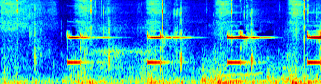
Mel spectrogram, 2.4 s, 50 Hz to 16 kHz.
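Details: Steady electronic beeps at about 100 a minute from a ZOLL AED Pro metronome pacing chest compressions on a training manikin just after a shock for simulated ventricular fibrillation; CPR metronome beeps.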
